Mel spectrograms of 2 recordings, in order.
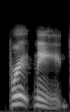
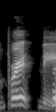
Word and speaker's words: Brittany: And I was like, no, it's just Brittany, just simple Brittany. – Phonetically correct. That's what I tell people. It's phonetically correct.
